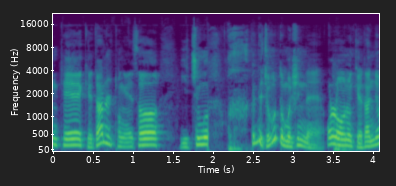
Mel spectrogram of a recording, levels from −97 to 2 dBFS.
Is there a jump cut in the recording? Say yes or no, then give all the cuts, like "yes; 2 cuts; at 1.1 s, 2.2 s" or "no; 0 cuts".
yes; 1 cut; at 1.9 s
